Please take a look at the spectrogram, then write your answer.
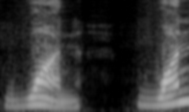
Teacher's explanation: starts with the W sound okay some students pronounce it like on but that's not correct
